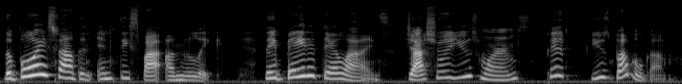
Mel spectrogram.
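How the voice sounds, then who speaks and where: A woman's voice: sits high, big pitch swings, measured pace. A woman hosting children's story time, reading expressively and dramatically and chatting directly to young viewers.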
